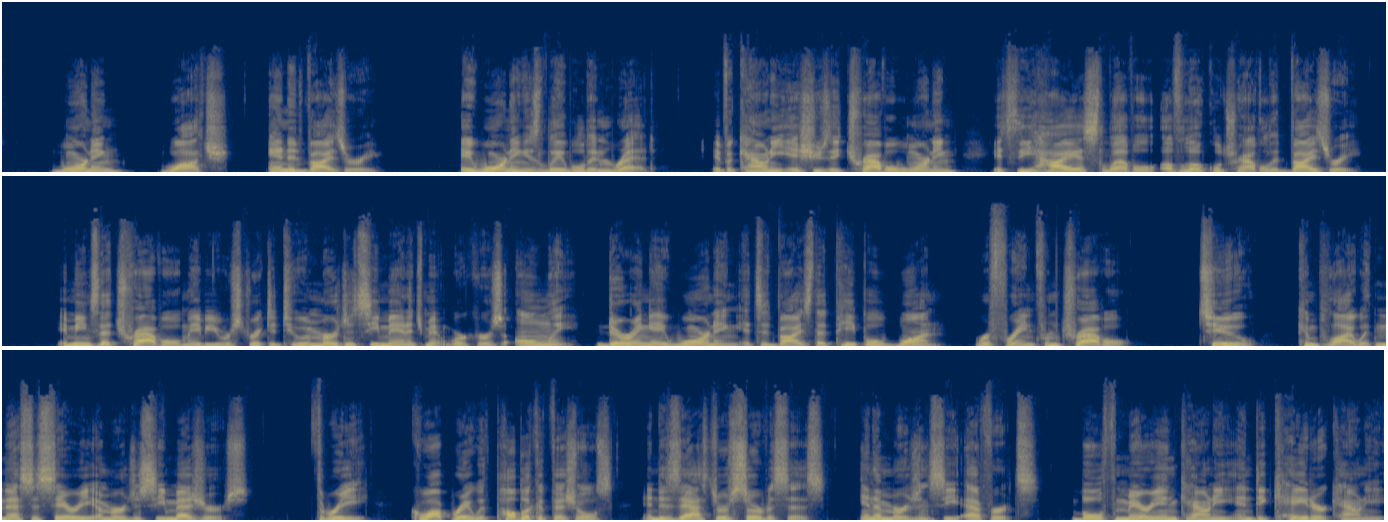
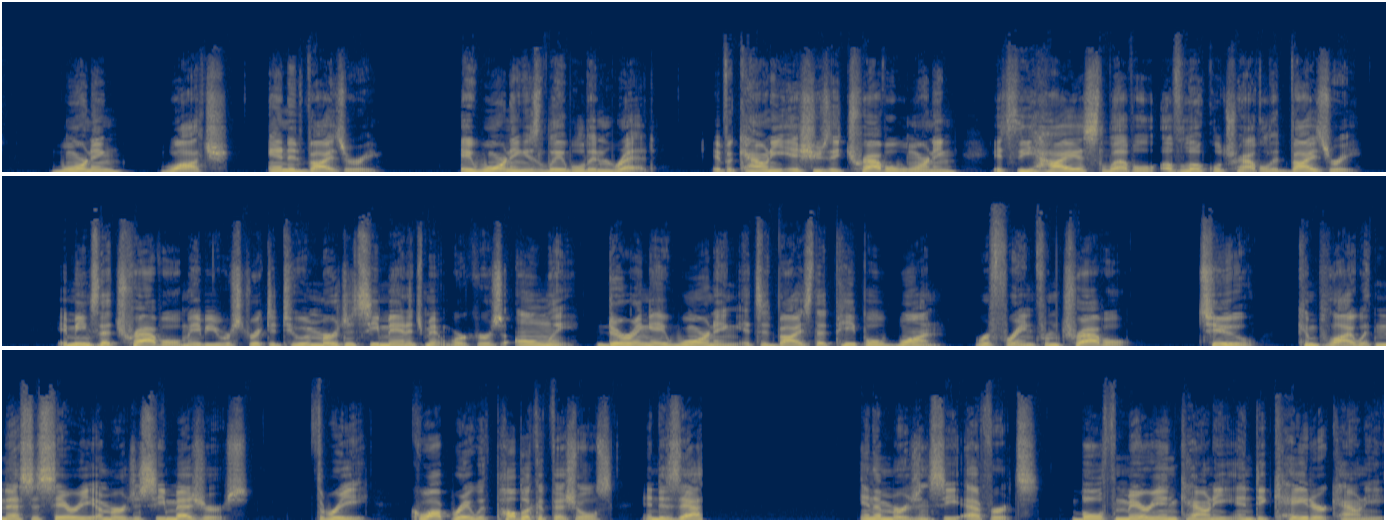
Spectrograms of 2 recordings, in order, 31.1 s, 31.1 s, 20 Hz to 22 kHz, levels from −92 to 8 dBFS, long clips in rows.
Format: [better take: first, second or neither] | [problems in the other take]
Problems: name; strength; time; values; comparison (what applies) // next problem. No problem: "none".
first | audio cutting out; at 26 s for 1 s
